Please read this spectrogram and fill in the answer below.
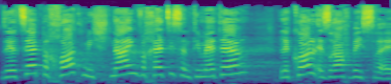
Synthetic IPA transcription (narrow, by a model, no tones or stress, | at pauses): zejo̞t͡sepaχo̞tmiʃnaimvaχe̞t͡sisantimete̞ʁ | le̞kʰo̞lezʁaχbeisʁae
